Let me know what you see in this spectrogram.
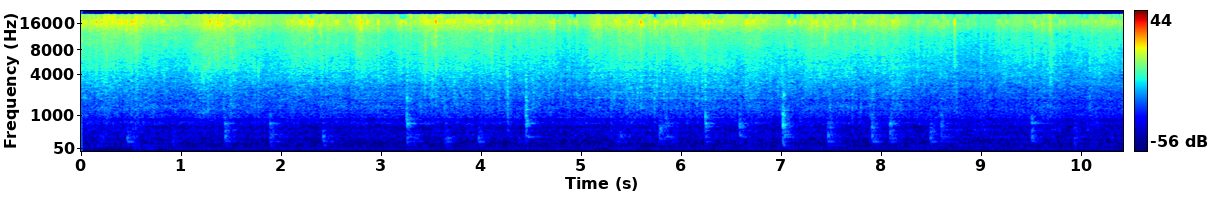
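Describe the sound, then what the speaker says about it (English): Ginger and garlic with green chili sautéing in a hot pan, a steady sizzle broken by repeated scraping and tossing clicks from stirring. "and the ginger garlic. Just toss it for 2 minutes just to get rid of the raw smell."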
